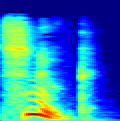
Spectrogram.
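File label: "snook", British English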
